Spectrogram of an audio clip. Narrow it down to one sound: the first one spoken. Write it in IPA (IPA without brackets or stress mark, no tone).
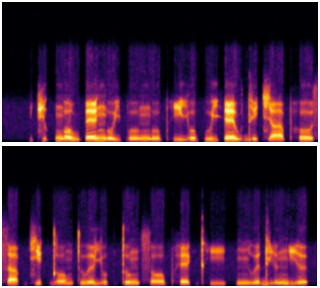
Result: t͡ɕ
